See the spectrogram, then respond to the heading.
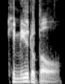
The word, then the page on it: commutable: American English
